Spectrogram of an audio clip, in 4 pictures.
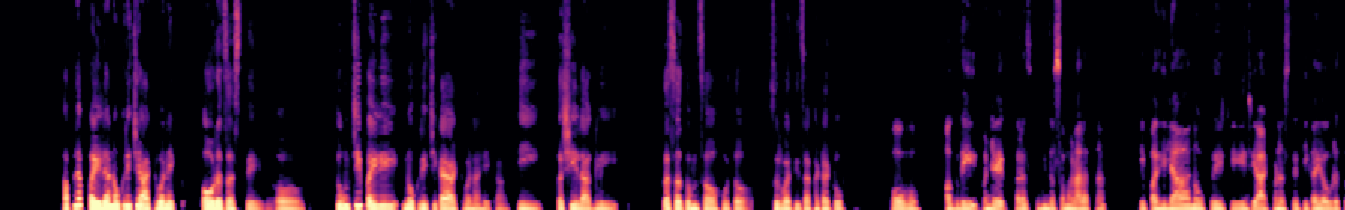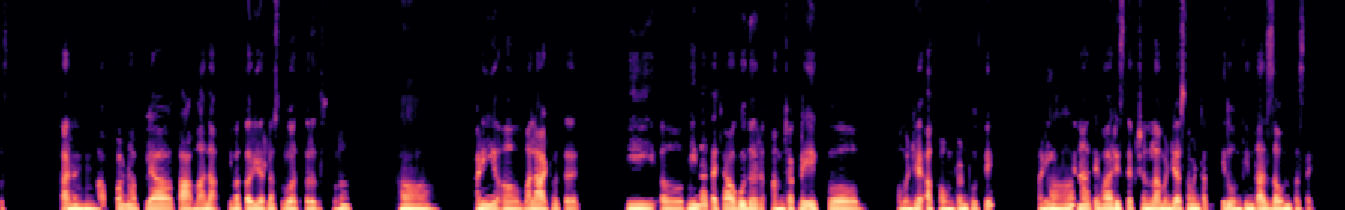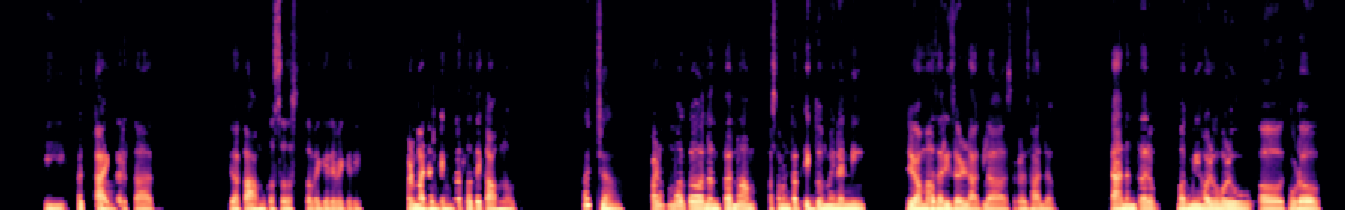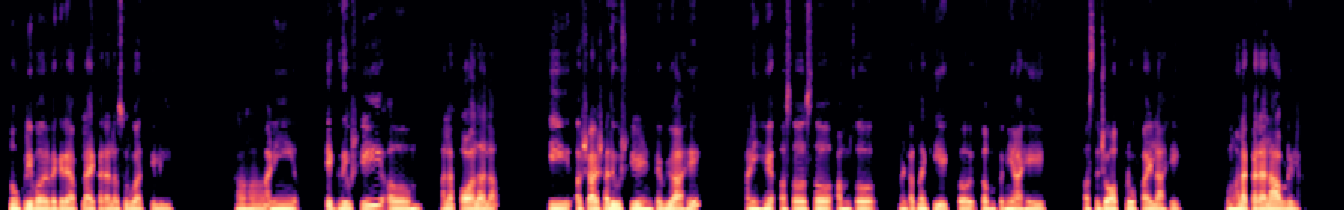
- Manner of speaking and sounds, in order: other noise; in English: "अकाउंटंट"; in English: "रिसेप्शनला"; tapping; in English: "ॲप्लाय"; in English: "इंटरव्ह्यू"; in English: "प्रोफाइल"
- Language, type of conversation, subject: Marathi, podcast, पहिली नोकरी तुम्हाला कशी मिळाली आणि त्याचा अनुभव कसा होता?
